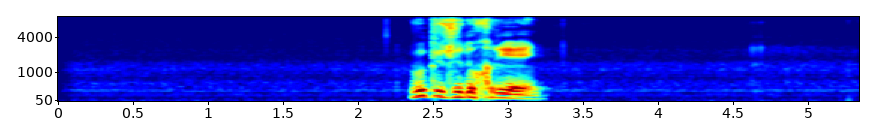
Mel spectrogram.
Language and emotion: Russian, angry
